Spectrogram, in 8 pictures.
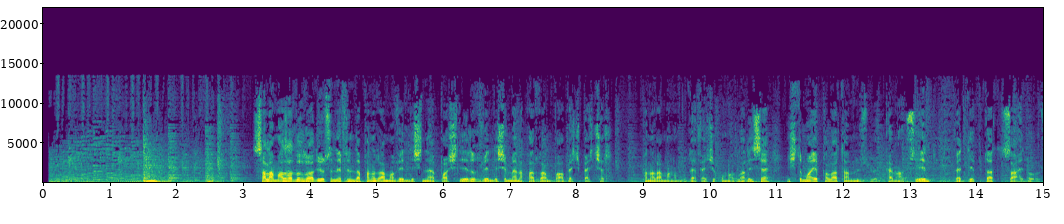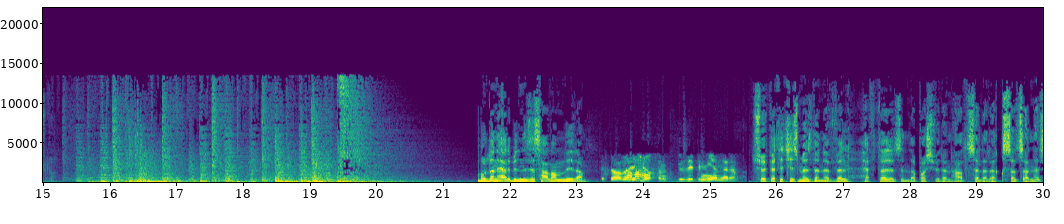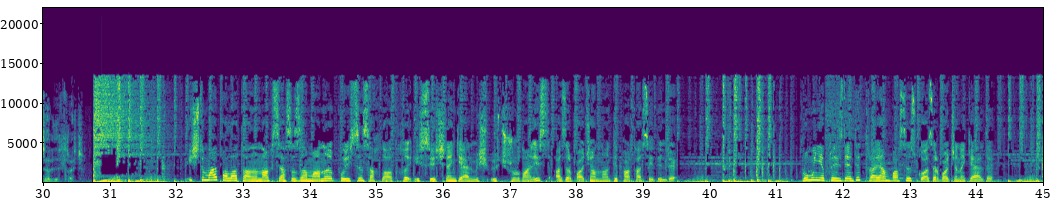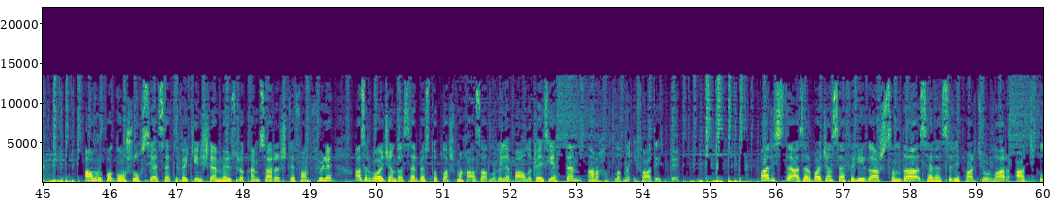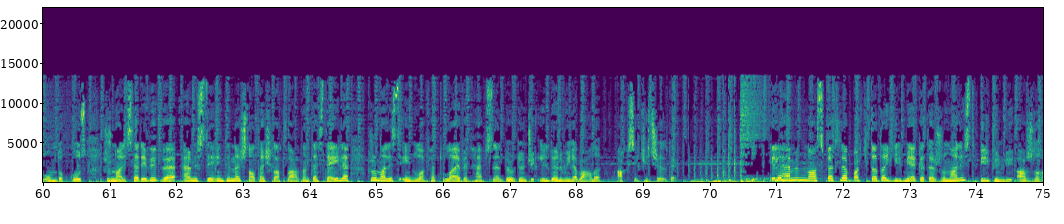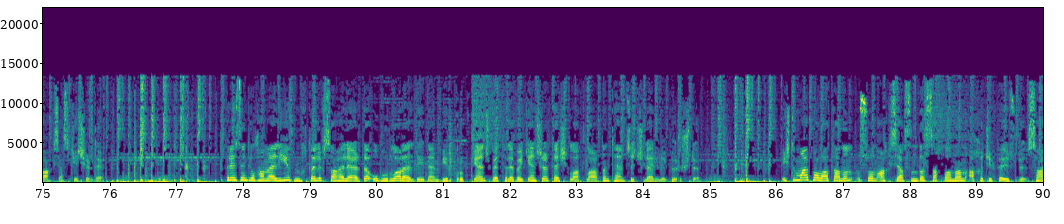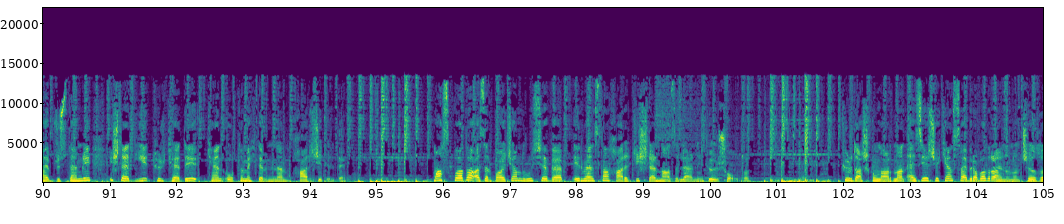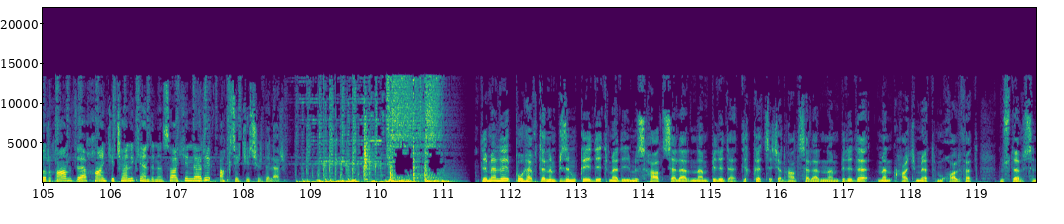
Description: «Panorama» verilişində suallara İctimai Palatanın üzvü Pənah Hüseyn və deputat Zahid Oruc cavab verir.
